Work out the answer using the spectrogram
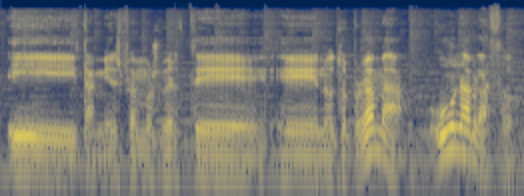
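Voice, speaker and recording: A man's voice: low voice, lively intonation, a little slow, a bit bright, faint music behind. A man hosting a casual gaming podcast, joking and swearing with friends. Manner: crude, joking, laughs often. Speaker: podcast host. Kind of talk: casual banter.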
